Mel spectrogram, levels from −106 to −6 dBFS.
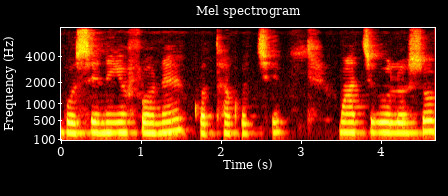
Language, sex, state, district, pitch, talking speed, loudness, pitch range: Bengali, female, West Bengal, Malda, 225 Hz, 90 wpm, -28 LUFS, 215-225 Hz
